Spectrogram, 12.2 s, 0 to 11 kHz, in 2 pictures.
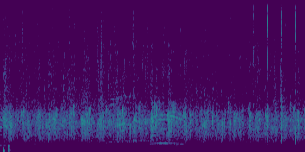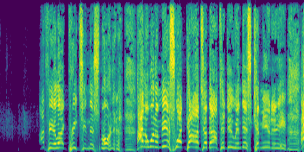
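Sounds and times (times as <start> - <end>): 
church audience clapping hands: 0.0 - 7.0
faint voices cheering: 2.1 - 3.8
speech: 6.9 - 12.1.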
